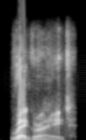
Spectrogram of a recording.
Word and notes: regrade: British English

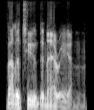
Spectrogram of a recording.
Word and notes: valetudinarian: British English

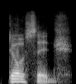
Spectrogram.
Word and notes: dosage: American English

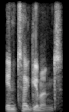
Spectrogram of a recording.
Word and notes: Integument: British English

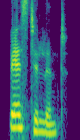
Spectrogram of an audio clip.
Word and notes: pestilent: Indian

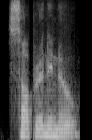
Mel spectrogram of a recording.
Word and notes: sopranino: Indian

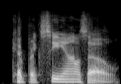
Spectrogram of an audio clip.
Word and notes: capriccioso: American English

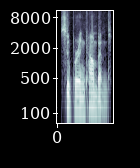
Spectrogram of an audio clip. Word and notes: Superincumbent: American English

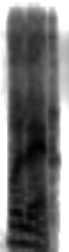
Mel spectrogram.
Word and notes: baler: Indian

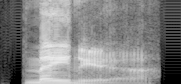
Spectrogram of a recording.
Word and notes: mania: British English

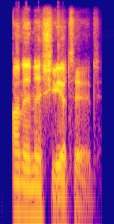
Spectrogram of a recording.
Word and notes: uninitiated: British English

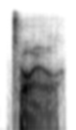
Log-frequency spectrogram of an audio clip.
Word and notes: toil: British English

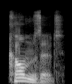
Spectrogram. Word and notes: comsat: British English

